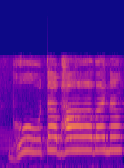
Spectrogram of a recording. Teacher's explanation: ಭೂ ಮಹಾಪ್ರಾಣ ದೀರ್ಘ, ಭಾ ಮಹಾಪ್ರಾಣ ದೀರ್ಘ.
